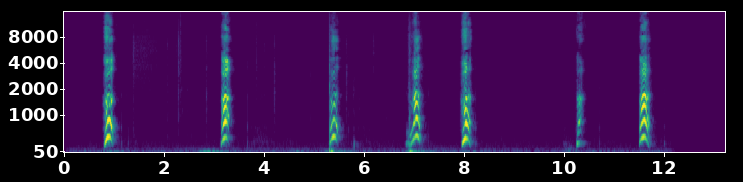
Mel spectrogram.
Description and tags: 75-Murmur Surprise Man
Murmur Surprise Man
